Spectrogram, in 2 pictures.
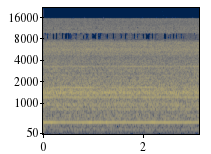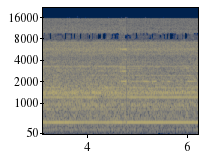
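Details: Genmitsu 3030 PROVer Max desktop CNC cutting 6061 aluminum slots with a Makita 1.25HP router replacing the 300W stock spindle: steady, clean high spindle tone with no chatter or vibration, cleaner cut; smooth milling.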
